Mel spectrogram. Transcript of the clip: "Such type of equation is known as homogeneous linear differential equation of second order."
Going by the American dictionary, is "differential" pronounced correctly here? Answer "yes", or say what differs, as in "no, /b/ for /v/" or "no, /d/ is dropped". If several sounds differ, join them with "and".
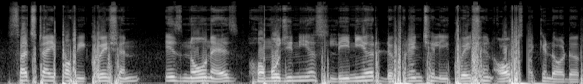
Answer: yes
